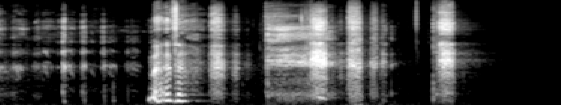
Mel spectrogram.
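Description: A man speaks in a low, sorrowful voice.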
